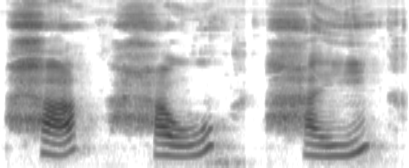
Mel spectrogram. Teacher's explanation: हा हुरूफ हलक़ी है, वस्त हलक़ से निकलता है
